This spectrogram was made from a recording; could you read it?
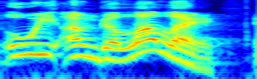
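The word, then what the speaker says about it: Uiagalelei: And I said, Lele, because I watched a YouTube video, and whoever was there said, Lele. And she's like, no, it's Ui Ungalale.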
